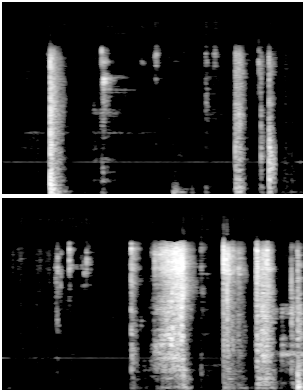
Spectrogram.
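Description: Baseball trading cards and a cardboard hanger box being handled on a table: scattered light clicks and rubs, with a longer scraping rustle about six seconds in.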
